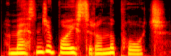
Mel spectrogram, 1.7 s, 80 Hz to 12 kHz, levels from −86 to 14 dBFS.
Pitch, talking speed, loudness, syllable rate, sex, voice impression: 225 Hz, 245 wpm, -15 LUFS, 5.8 syllables/s, female, very feminine, young, thin, slightly tensed, slightly powerful, slightly bright, hard, clear, fluent, slightly raspy, cute, slightly intellectual, refreshing, sincere, calm, very friendly, very reassuring, unique, elegant, slightly wild, sweet, lively, slightly kind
